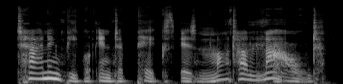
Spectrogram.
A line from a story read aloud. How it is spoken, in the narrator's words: she hissed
